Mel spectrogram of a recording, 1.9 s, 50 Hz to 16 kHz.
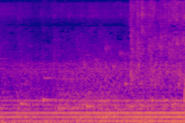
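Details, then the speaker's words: Electrolux 8.0 kg washer after overflowing-water fault fixed, set to medium level; steady low hum under constant rush of water into the tub, filling normally until agitator restarts at the set height. "A máquina ficou muito boa, quando chegar na altura certa ali, vocês vão ver que ela vai armar e vai automaticamente vai reiniciar ali, né?"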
